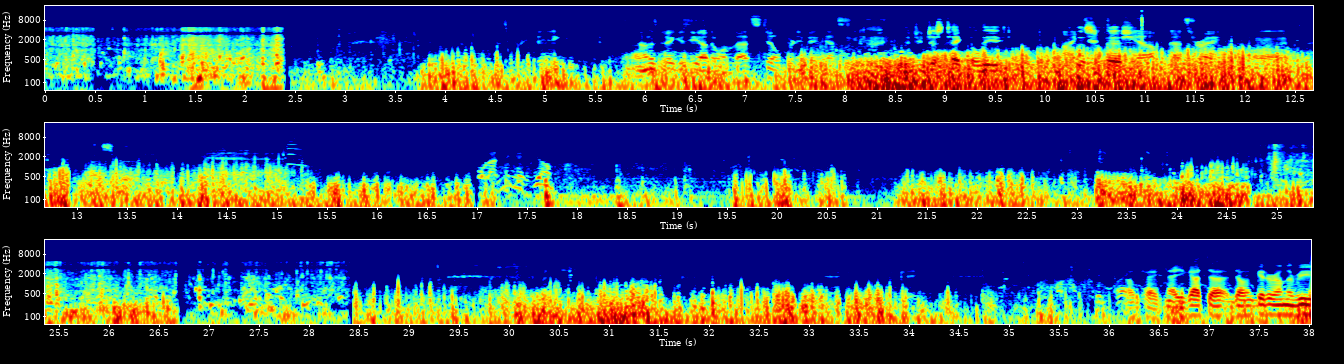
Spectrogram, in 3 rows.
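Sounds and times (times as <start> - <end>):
fish thrashing and splashing: 0.0 - 2.4, 24.6 - 28.5
water sloshing around boat: 0.0 - 4.4, 24.4 - 28.5
wind on microphone: 2.5 - 38.0.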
